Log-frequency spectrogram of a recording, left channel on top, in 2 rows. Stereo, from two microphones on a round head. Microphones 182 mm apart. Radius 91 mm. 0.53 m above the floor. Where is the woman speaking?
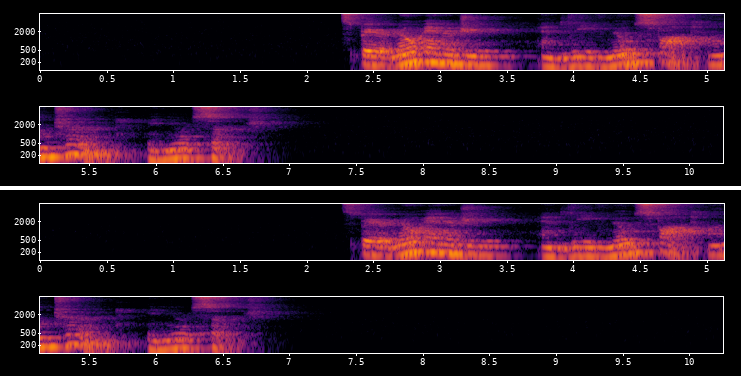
50° left (ahead or behind), 1.7 m; by 6.8 s 45° right (ahead or behind), 2.5 m.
